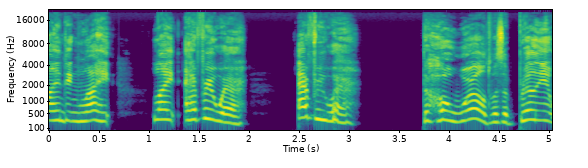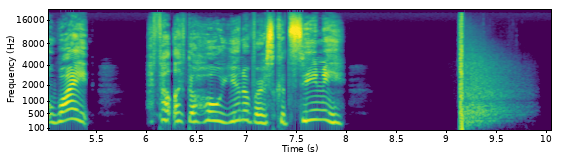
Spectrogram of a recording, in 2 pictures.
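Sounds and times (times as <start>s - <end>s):
speech: 0.0s - 3.2s, 3.8s - 8.1s
sharp loud cracking explosion with decay: 9.2s - 9.9s.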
